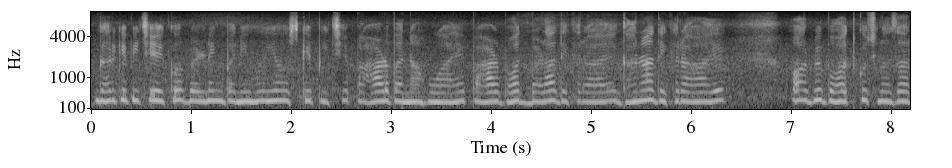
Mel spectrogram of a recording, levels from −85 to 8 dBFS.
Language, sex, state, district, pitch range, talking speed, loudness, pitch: Kumaoni, female, Uttarakhand, Uttarkashi, 250-270 Hz, 225 wpm, -22 LUFS, 255 Hz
